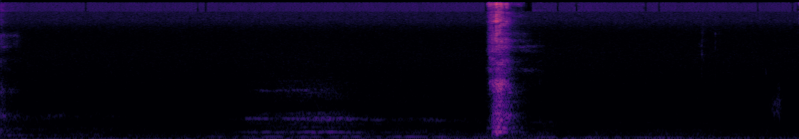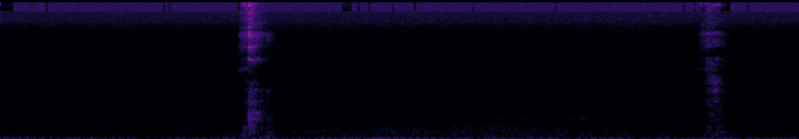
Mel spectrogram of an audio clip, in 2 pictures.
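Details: Cat with a weird cough persisting for months, owner says not a hairball: three brief, sharp, isolated coughs spaced several seconds apart in a quiet room.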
